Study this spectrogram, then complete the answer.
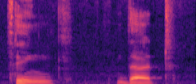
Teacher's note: putting the tongue in between the front teeth which are called inter Dental fricatives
